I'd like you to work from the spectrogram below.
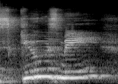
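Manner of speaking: slow, high, loud "Excuse me," with a rising edge; warning excuse me. Acted. Wife warning her husband with a slow, loaded excuse me. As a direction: draw out "Excuse me," as a dare. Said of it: "if she ever says".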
